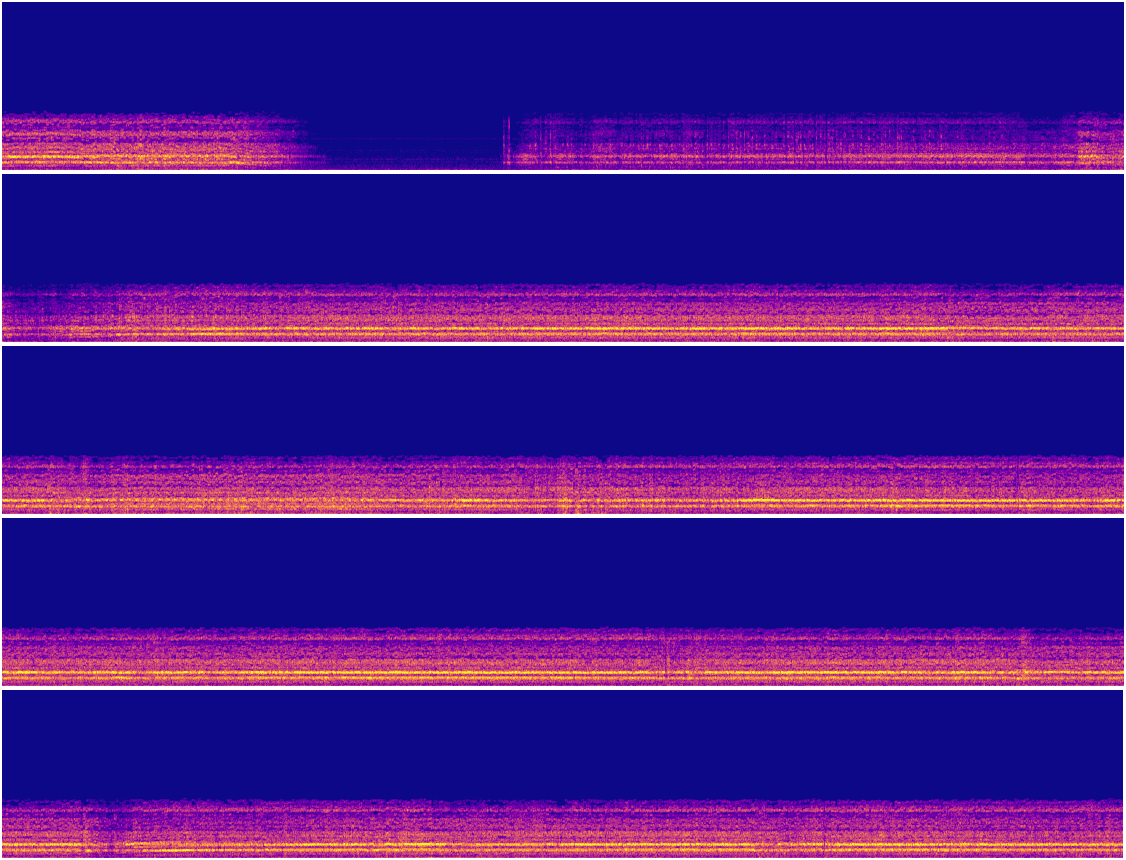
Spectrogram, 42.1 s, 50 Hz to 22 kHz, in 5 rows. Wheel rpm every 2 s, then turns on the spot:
140, 10, 60, 70, 110, 160, 160, 160, 160, 160, 160, 160, 160, 160, 160, 160, 160, 140, 160, 160, 160.
none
